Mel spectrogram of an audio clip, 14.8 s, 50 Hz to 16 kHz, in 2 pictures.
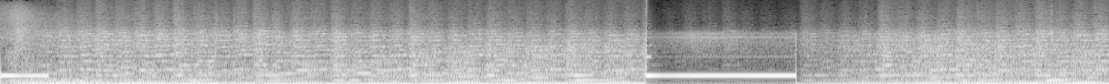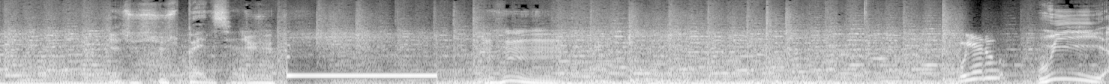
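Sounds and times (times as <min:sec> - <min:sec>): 
music: 0:00.0 - 0:14.7
telephone ringback tone during a call to another number: 0:04.3 - 0:05.4, 0:09.2 - 0:10.4.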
